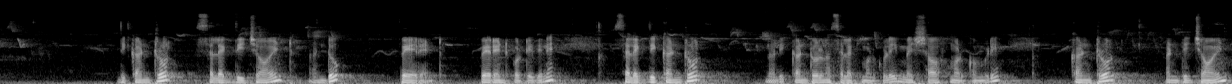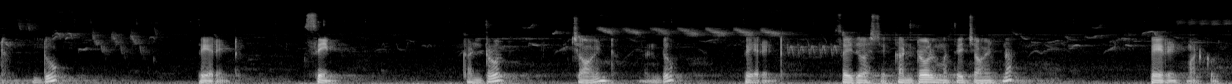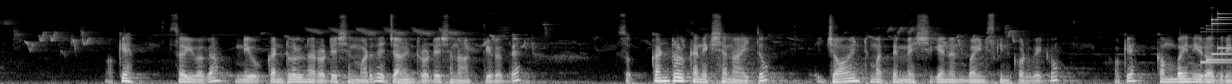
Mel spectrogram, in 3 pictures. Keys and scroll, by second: 27.9 e, 29.5 ctrl+z, 32.5 q.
